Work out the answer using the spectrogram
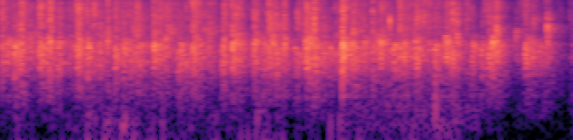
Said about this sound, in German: Es verdient einen Applaus.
